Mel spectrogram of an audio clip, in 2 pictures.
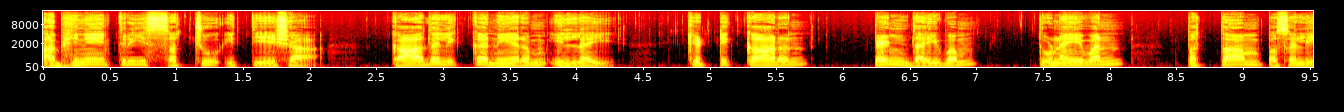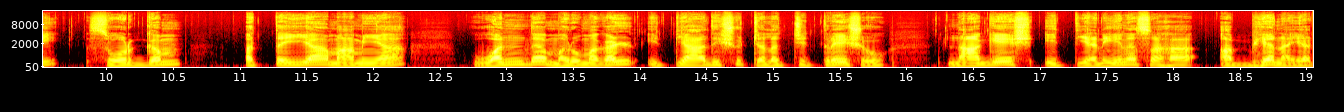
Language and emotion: Sanskrit, neutral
